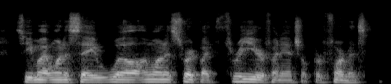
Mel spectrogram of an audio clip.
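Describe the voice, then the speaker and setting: A man is speaking. The background is quiet. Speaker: nonprofit leader presenting investment research tool. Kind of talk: webinar presentation with screen demo. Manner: fast.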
